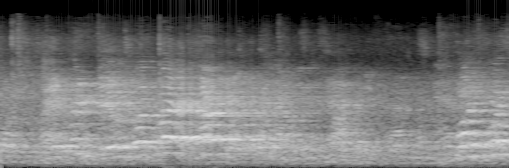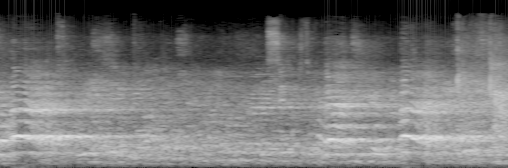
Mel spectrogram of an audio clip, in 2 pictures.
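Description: Several people talking indistinctly in a large, echoing hall, the voices rising louder three times.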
